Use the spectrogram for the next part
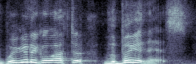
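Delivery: high, shouty Bernie Sanders rally voice; Bernie impression. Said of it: "He's like".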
